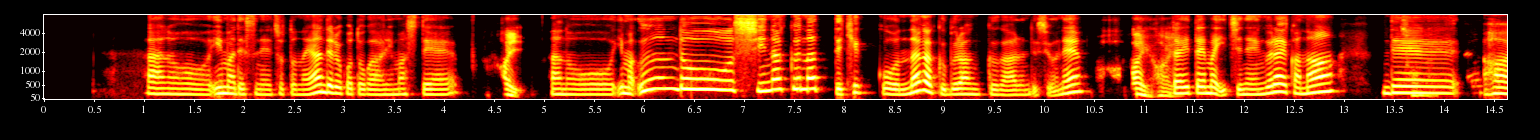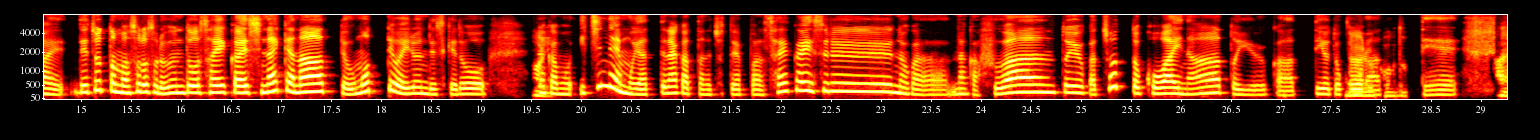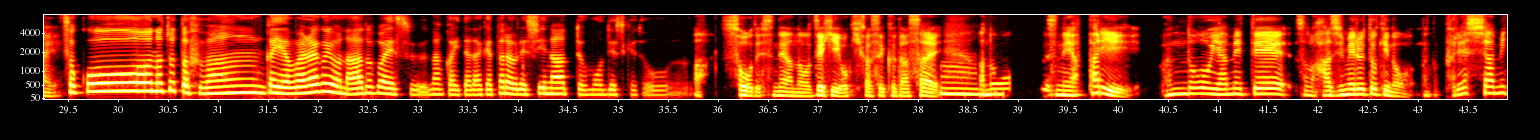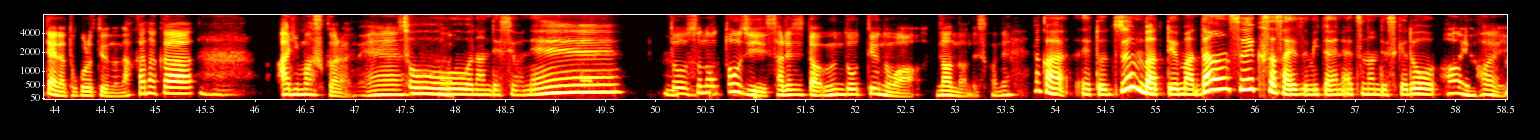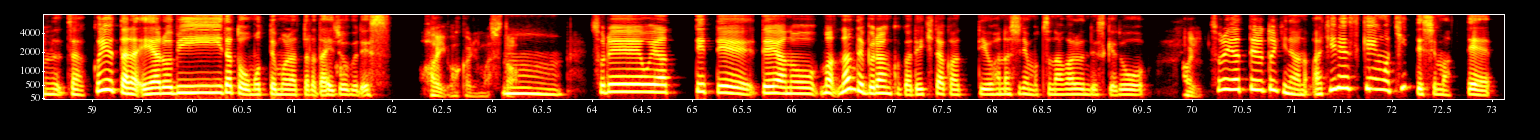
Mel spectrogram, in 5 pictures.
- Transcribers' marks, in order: other noise; other background noise
- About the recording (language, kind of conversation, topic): Japanese, advice, 長いブランクのあとで運動を再開するのが怖かったり不安だったりするのはなぜですか？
